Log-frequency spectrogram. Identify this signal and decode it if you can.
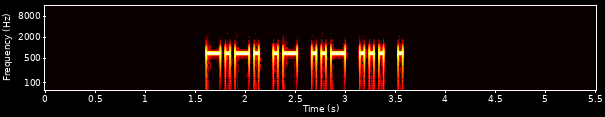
Morse code, heard as a keyed tone, about 25 wpm, 700 Hz. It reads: CAUSE
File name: 5 Letter Words - First 3 Letters Given - 25wpm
